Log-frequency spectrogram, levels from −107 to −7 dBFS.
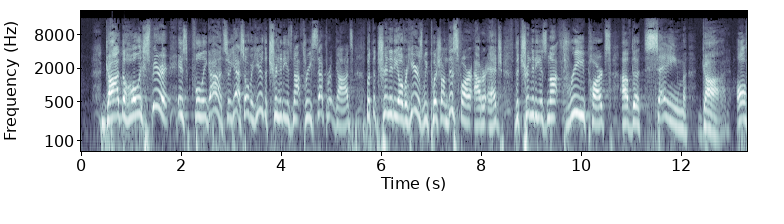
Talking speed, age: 190 wpm, 30-49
